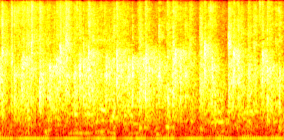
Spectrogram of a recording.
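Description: A church congregation applauding the Lord during a French-language sermon: dense, steady clapping that carries on for several seconds, with a low hum running underneath.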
